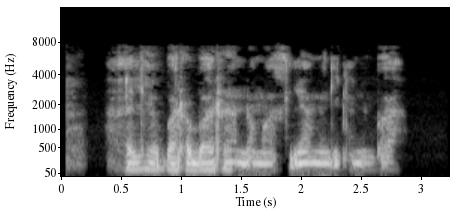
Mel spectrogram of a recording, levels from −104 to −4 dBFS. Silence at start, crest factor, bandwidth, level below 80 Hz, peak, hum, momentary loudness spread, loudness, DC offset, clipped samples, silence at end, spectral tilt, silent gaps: 0.05 s; 20 dB; 7.6 kHz; -58 dBFS; -10 dBFS; none; 11 LU; -28 LUFS; under 0.1%; under 0.1%; 0.4 s; -5 dB/octave; none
